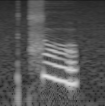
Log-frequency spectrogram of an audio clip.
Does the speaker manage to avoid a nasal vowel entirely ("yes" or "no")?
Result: yes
